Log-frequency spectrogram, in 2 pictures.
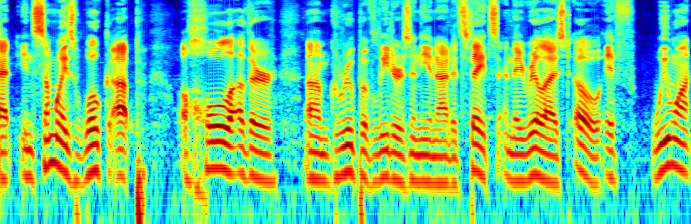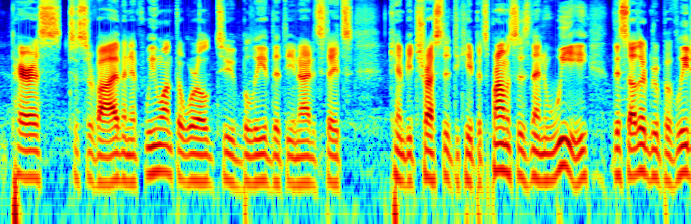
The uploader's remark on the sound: We record live from COP 23 in Bonn, Germany where the other 195 countries have gathered to figure out how to save the world.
